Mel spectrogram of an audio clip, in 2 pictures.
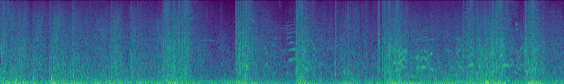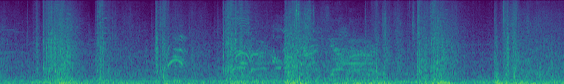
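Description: Water splashes loudly in bursts.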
